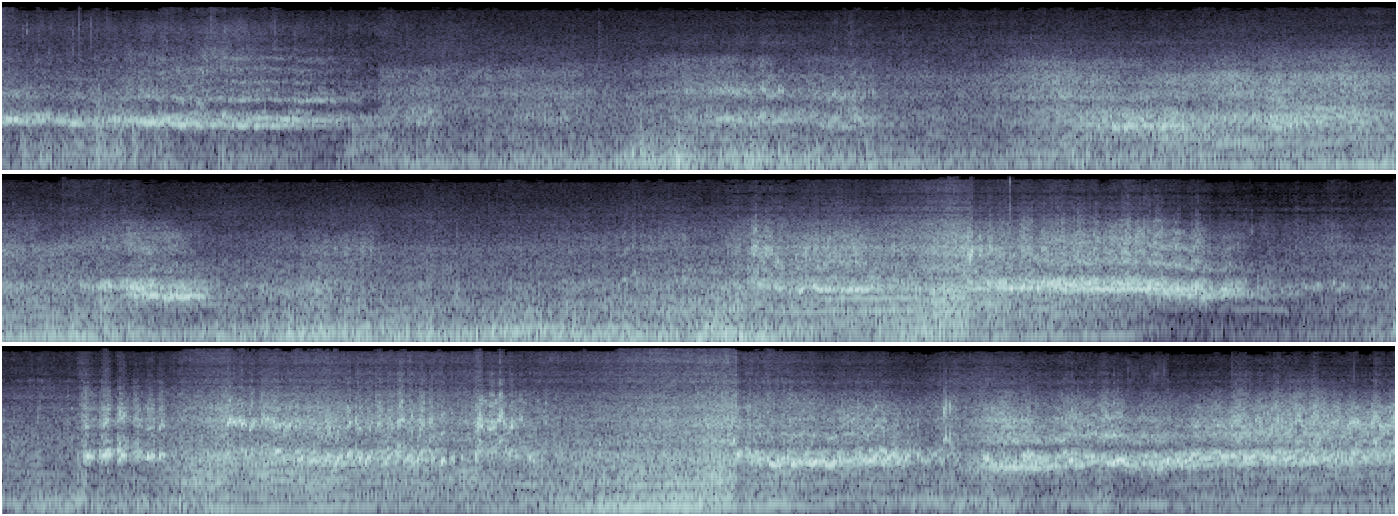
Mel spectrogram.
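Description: Tyres squeal on asphalt as a rally car slides.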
